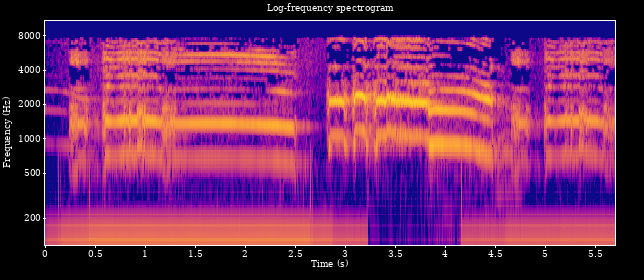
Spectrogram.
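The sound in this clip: Loud rooster crowing: two long, drawn-out harmonic crows, each lasting about two seconds, with a few shorter calls around them and no voices.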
